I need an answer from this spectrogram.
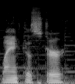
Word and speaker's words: Lancaster: Communities, and that one's located in Lancaster, or as the locals say, Lancaster, South Carolina.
